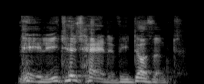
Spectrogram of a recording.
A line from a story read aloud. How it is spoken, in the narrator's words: growled Mr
